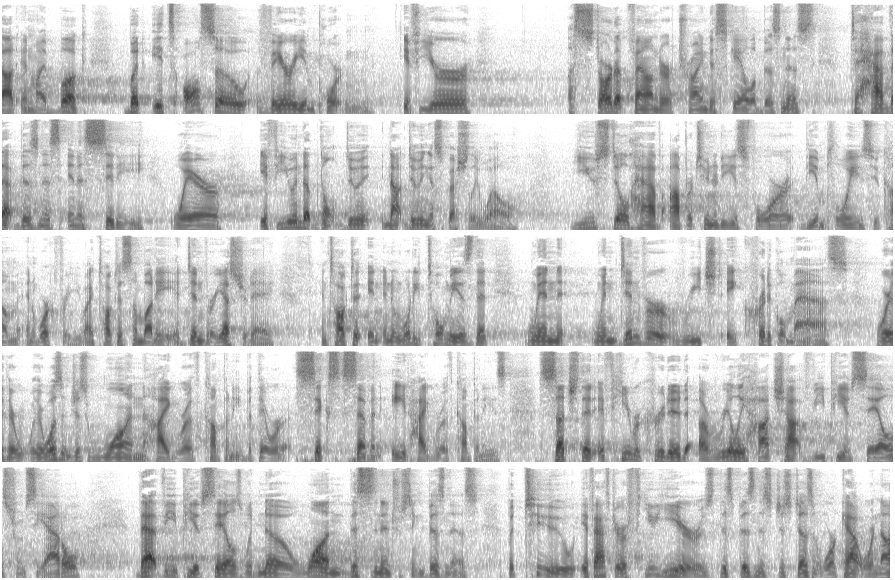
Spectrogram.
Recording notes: In his keynote during Silicon Slopes Tech Summit 2018.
